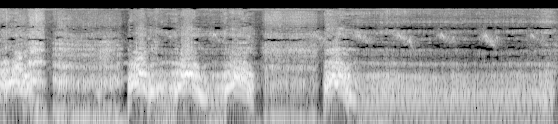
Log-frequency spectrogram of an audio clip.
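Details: Angry Kangal, an Anatolian shepherd dog, barking while provoked by hand gestures without being touched. Deep, harsh barks come in bursts, including a quick double bark, then taper into quieter rough sounds at the end.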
